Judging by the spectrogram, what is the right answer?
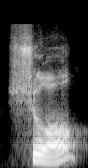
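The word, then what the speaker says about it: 说: In the Chinese, the Mandarin, we have the word shuo. I try to get that correct. I know it's an H, but it's a long O sound, and then with an A at the end.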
